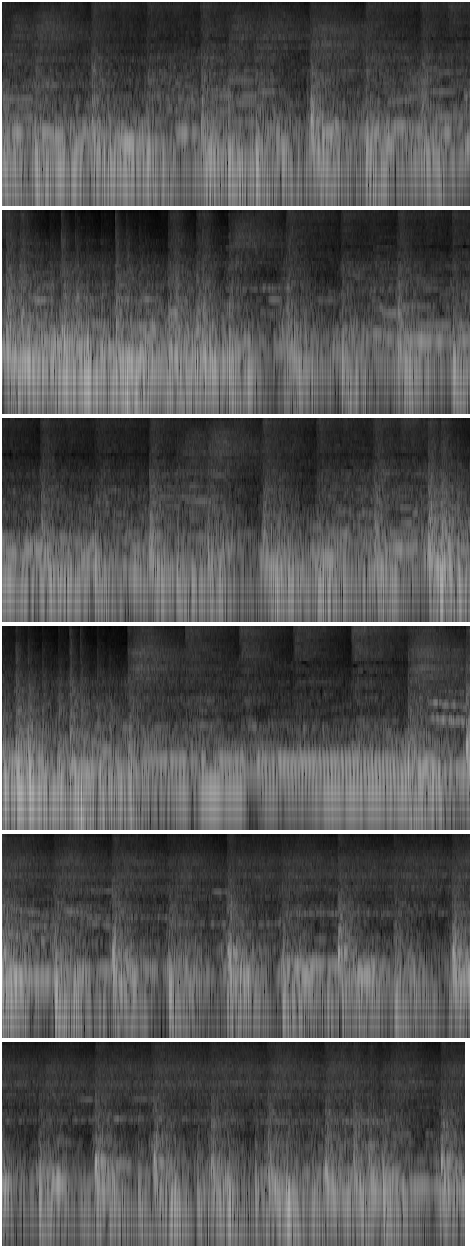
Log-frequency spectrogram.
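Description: Live rock band playing an instrumental passage, drum kit and electric guitars over bass. About sixteen seconds in, the drums and cymbals briefly drop away under a held chord, then the full band comes back in.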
